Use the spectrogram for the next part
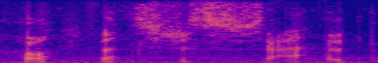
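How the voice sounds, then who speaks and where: A man commenting on a game as he plays, slipping into playful mock-ASMR whispers and bursting out with sudden loud reactions. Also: slight background noise. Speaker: game player. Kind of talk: let's play commentary.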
